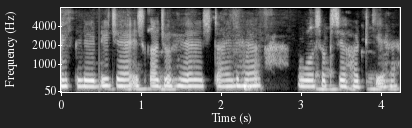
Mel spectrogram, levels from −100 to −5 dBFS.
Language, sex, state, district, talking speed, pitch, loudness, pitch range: Hindi, female, Bihar, Araria, 185 wpm, 220 Hz, -16 LUFS, 200-225 Hz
